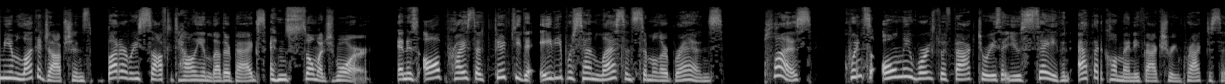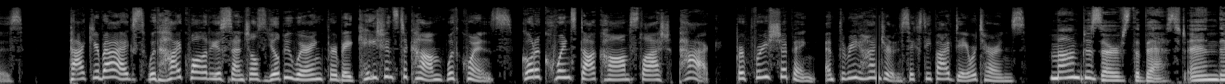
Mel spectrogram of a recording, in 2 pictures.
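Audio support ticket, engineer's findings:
Gap at a join of encoded pieces: gaps with smeared edges at 0.93–0.98 s (49 ms, between "luggage options" and "buttery soft") and 21.01–21.04 s (31 ms, after "for free shipping and"). Separately encoded pieces were joined without trimming encoder delay or padding.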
